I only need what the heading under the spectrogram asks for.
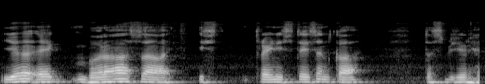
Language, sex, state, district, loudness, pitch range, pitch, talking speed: Hindi, male, Arunachal Pradesh, Lower Dibang Valley, -17 LUFS, 105-120 Hz, 115 Hz, 125 wpm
